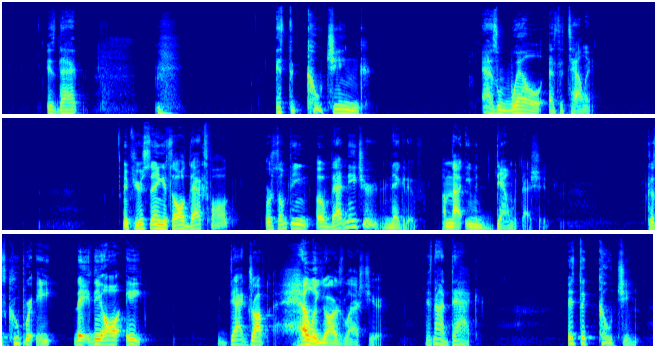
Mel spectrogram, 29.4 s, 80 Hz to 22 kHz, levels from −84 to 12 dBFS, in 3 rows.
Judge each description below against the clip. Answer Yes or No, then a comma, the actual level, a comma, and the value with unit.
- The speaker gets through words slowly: Yes, slow, 100 wpm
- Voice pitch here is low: Yes, low, 125 Hz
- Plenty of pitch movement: Yes, wide, 6.7 semitones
